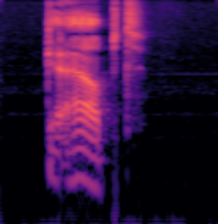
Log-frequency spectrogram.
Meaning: past participle of erben
- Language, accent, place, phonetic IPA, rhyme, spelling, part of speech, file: German, Germany, Berlin, [ɡəˈʔɛʁpt], -ɛʁpt, geerbt, verb, De-geerbt.ogg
